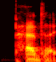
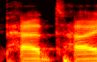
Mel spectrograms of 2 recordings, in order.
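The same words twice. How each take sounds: First: The two words are said quickly together. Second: The two words are said slowly and separately. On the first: The speaker calls it right. "You say it quickly" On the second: The speaker calls it wrong. "you don't say pad thai"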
